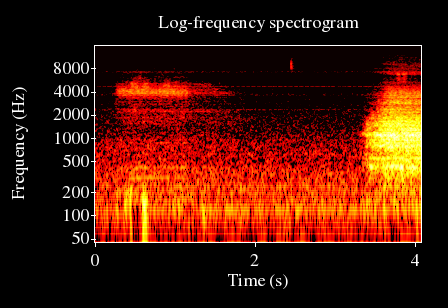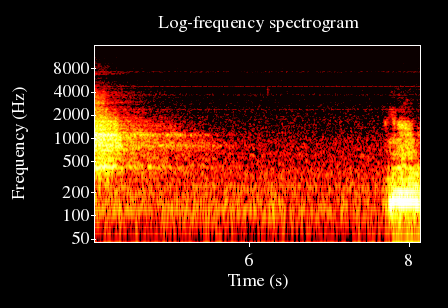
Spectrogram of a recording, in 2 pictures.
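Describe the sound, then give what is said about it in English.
A single deep breath is drawn in, about a second long and otherwise quiet. It rises out of near silence, and a short, fainter breath follows near the end. “Take a deep breath.”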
